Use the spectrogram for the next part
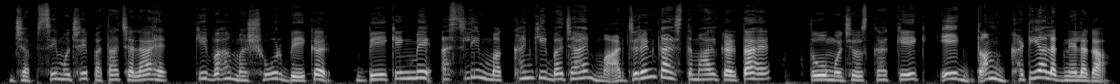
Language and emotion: Hindi, disgusted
